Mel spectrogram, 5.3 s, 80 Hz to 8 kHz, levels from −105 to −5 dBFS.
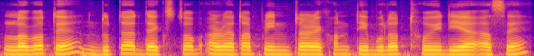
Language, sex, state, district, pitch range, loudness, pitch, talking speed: Assamese, male, Assam, Sonitpur, 160-170 Hz, -18 LUFS, 165 Hz, 135 wpm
